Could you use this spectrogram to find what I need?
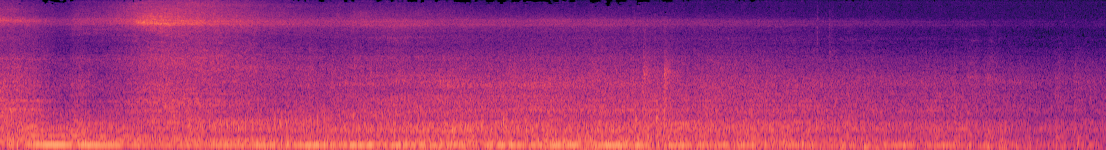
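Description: A diesel train engine drones loudly close by, then fades as the train pulls away.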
